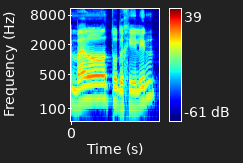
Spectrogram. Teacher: اور من پہ اخفا ہے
